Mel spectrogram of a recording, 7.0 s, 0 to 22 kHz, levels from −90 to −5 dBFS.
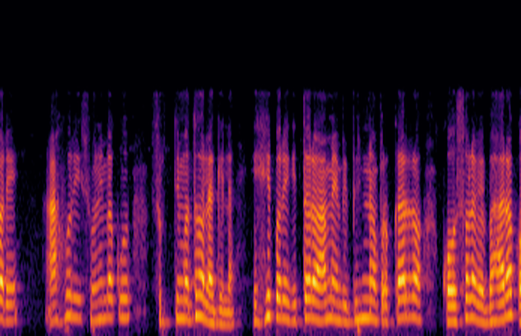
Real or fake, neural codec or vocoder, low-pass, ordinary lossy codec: real; none; 7.2 kHz; Opus, 16 kbps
